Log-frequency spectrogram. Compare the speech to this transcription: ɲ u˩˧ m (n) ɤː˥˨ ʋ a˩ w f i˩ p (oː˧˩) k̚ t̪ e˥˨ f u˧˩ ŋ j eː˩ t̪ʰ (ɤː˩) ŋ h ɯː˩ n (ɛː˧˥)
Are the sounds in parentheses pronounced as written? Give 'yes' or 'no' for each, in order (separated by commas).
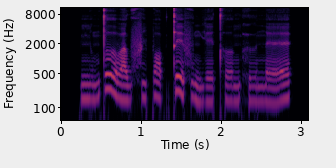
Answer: no, no, yes, no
